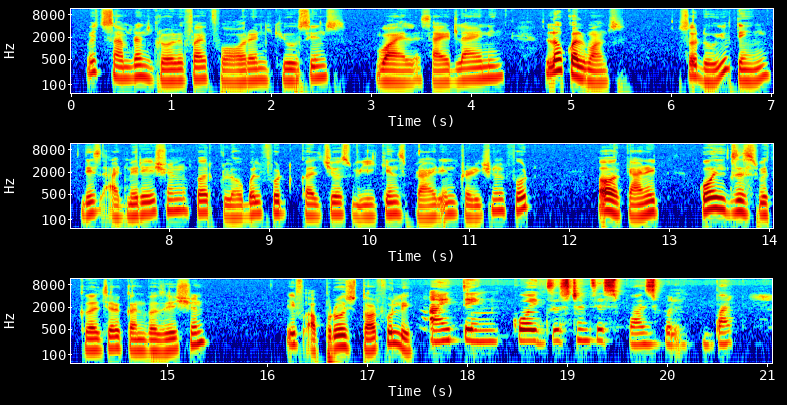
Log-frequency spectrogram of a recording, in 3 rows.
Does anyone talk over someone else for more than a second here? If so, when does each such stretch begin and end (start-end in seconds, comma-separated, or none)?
none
